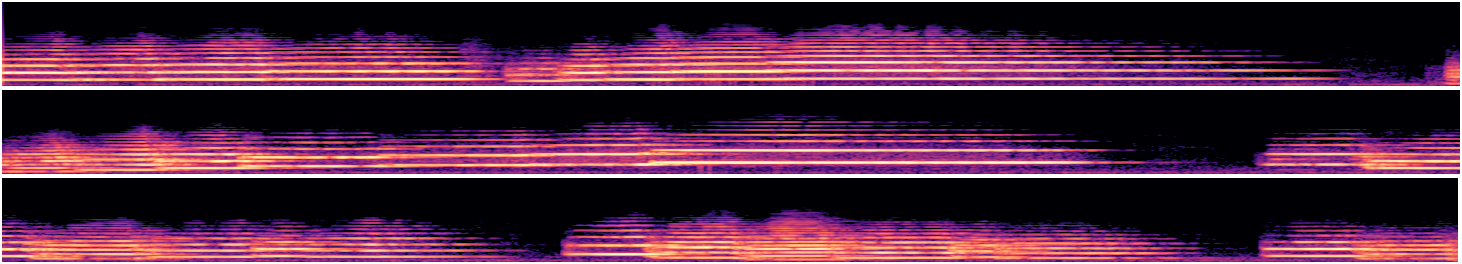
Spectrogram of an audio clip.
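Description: Unaccompanied trombone playing a slow melodic line of long held notes and moving passages, in four phrases with brief breaks for breath between them.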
